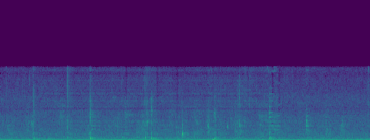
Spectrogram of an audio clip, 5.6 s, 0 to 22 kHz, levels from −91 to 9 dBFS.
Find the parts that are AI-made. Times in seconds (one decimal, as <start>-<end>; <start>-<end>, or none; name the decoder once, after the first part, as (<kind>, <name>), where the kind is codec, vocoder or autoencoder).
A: 0.6-4.0 (codec, DAC)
